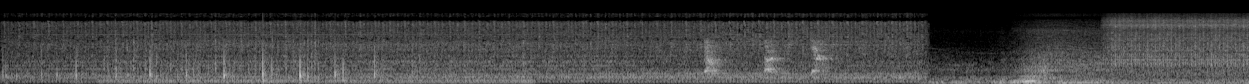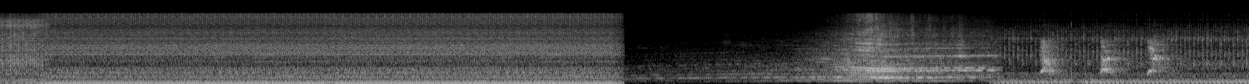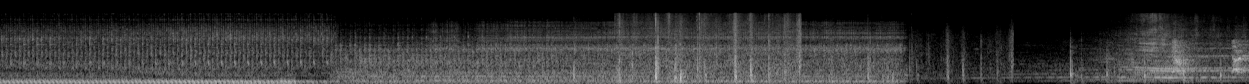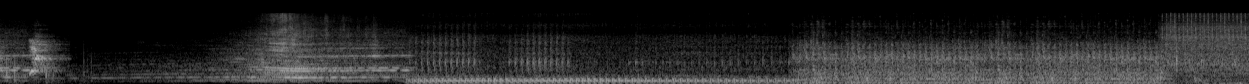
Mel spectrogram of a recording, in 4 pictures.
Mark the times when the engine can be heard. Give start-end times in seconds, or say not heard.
0.0-49.9.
